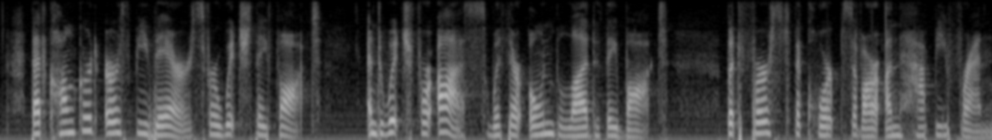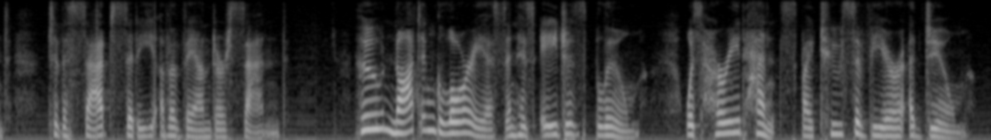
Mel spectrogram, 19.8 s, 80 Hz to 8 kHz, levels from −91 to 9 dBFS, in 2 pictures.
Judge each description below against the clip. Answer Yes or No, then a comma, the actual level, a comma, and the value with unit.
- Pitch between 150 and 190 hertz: Yes, medium, 185 Hz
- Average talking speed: Yes, average, 150 wpm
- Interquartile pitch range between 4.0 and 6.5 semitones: Yes, average, 5.2 semitones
